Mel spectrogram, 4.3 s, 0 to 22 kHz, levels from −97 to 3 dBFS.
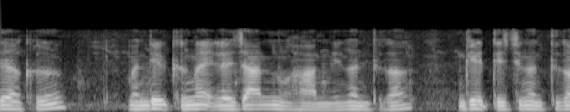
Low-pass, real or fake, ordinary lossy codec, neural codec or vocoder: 7.2 kHz; fake; none; codec, 16 kHz, 4 kbps, FunCodec, trained on Chinese and English, 50 frames a second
